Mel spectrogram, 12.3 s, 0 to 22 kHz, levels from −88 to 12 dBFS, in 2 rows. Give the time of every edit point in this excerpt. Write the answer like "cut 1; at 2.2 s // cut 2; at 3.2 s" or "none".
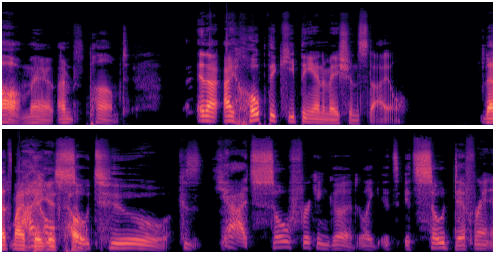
cut 1; at 1.1 s // cut 2; at 6.2 s // cut 3; at 8.3 s

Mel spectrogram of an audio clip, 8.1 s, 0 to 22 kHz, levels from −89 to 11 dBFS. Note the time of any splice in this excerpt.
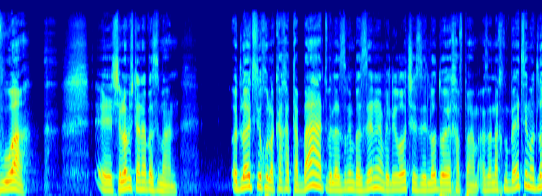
none

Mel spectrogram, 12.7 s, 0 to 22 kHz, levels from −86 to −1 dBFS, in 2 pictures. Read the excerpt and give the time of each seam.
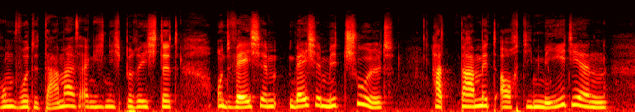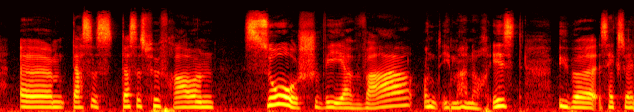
cut 1; at 4.5 s

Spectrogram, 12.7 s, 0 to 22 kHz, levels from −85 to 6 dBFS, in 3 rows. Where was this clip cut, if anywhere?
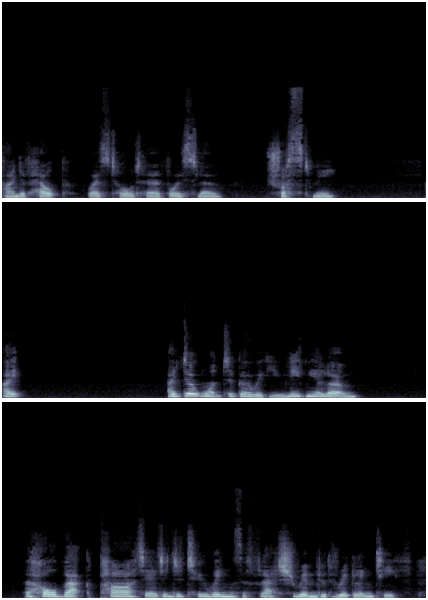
cut 1; at 4.2 s // cut 2; at 8.6 s

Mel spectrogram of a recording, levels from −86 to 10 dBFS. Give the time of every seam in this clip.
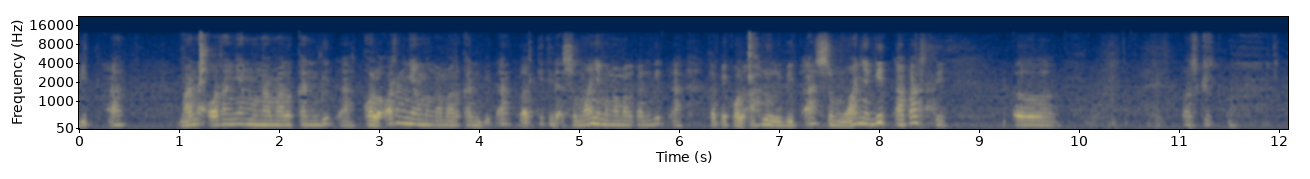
cut 1; at 9.2 s

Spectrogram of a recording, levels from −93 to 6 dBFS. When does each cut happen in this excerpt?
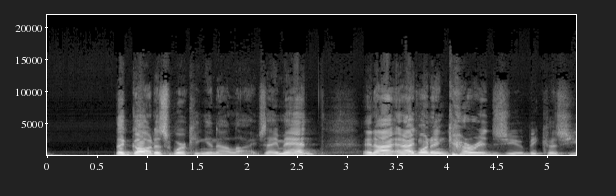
cut 1; at 3.7 s

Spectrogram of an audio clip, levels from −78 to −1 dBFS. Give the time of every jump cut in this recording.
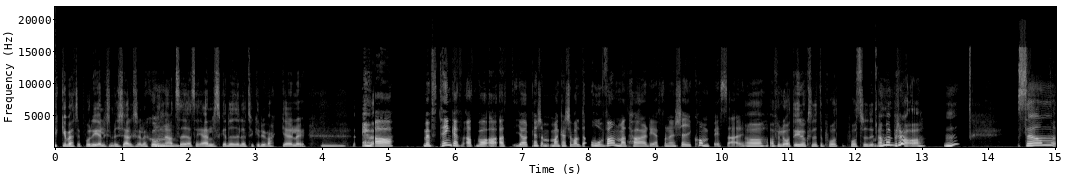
cut 1; at 4.8 s // cut 2; at 12.3 s

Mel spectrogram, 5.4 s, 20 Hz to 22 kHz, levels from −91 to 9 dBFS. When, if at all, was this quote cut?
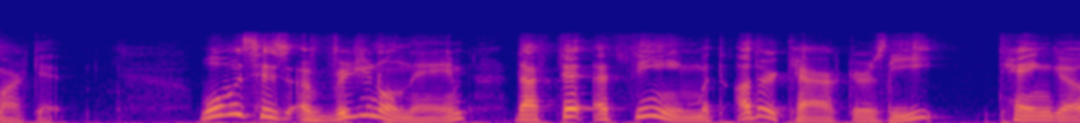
cut 1; at 4.4 s

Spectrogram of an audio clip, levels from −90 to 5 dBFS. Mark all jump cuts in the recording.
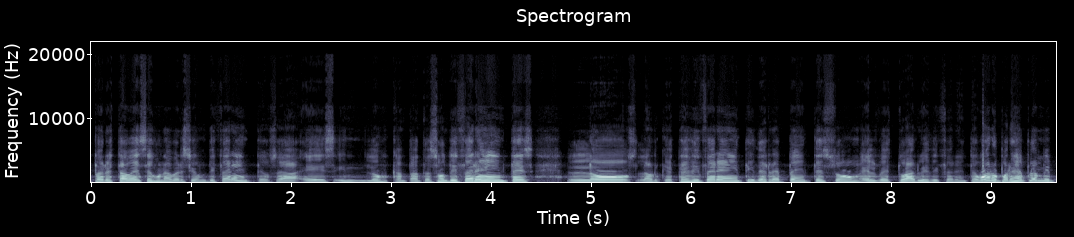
none

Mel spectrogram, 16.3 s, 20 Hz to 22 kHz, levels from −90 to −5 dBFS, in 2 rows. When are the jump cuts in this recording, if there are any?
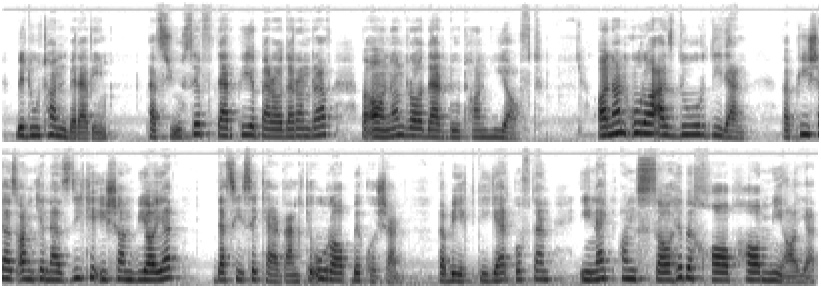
none

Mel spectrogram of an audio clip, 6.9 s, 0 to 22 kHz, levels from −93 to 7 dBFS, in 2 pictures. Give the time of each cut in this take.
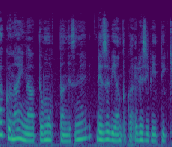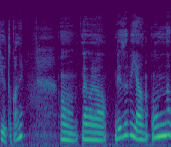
cut 1; at 4.6 s // cut 2; at 5.6 s

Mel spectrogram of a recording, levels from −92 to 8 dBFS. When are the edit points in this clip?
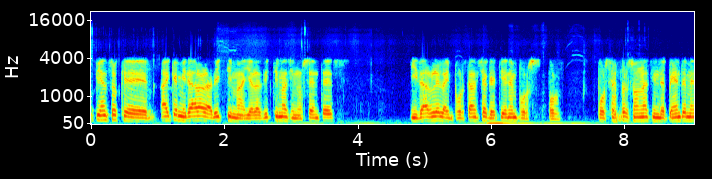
none

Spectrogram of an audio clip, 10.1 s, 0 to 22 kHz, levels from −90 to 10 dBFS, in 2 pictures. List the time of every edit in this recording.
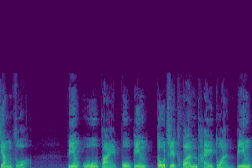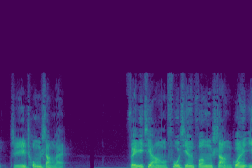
cut 1; at 3.0 s

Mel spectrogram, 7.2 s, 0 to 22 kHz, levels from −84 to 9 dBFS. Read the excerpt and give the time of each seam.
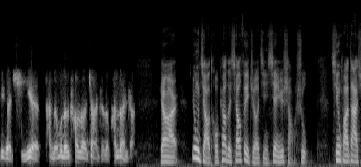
none

